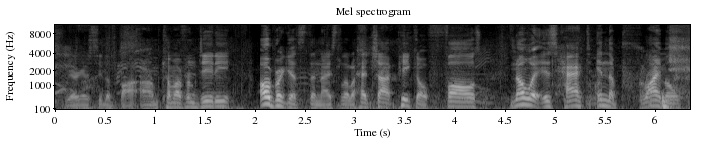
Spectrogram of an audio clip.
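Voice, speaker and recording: A man with a fairly high pitch speaks fairly quickly in an animated tone, with very wide pitch swings and big swings in loudness. Music plays in the background. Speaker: esports caster. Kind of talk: live commentary. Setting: live stream broadcast.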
